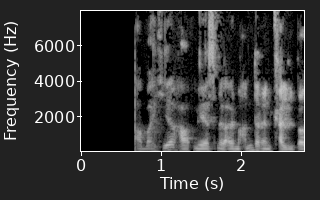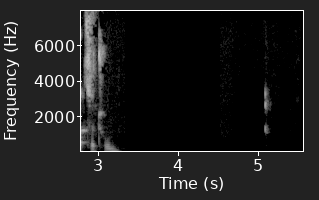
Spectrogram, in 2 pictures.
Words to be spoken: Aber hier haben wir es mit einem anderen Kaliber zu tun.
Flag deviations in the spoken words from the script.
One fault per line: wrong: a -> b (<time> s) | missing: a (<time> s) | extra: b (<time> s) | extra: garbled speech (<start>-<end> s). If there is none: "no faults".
no faults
